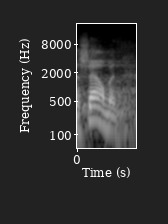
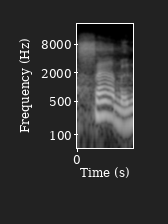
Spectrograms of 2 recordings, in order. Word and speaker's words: Salmon: In fact, she marries a Jewish man by the name of Salmon. Well, there's a piece of trivia for you. You took that away. Who was Rahab married to? Married to Salmon. Not salmon like the fish, but Salmon.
